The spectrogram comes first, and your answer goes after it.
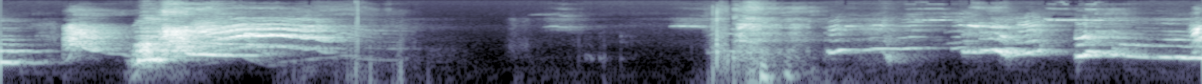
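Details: Husky cross dogs, pomskies, one seven months old imitating another's howling: a burst of mixed yowls and barks, a silent gap of over a second, then wavering, broken howl notes with harsh edges; people coaxing nearby.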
